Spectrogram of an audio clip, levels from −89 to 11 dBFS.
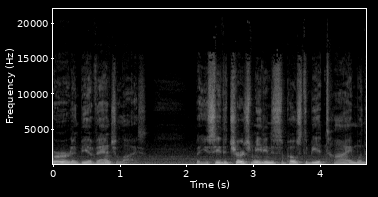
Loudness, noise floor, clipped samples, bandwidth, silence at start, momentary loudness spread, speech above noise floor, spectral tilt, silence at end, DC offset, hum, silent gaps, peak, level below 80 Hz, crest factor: -34 LUFS; -55 dBFS; under 0.1%; 16.5 kHz; 0 s; 17 LU; 22 dB; -5.5 dB/octave; 0 s; under 0.1%; none; none; -16 dBFS; -62 dBFS; 18 dB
